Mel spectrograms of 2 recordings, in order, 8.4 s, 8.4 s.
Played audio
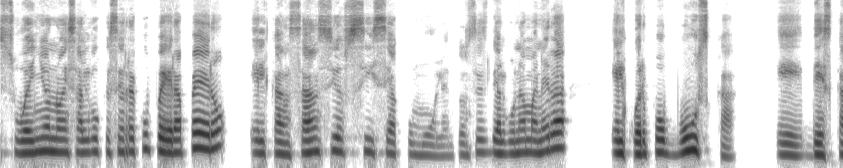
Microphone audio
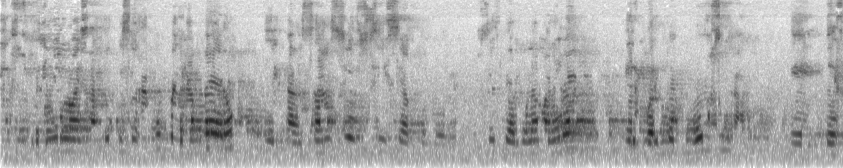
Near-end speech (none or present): none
